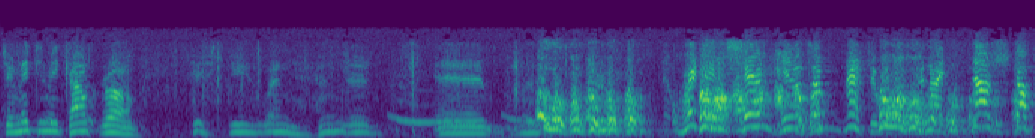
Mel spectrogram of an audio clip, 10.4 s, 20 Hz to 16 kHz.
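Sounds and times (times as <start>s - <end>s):
speech: 0.0s - 10.3s
nervous dog growling and whining: 3.8s - 6.6s
nervous dog barking sharply: 5.3s - 10.2s.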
